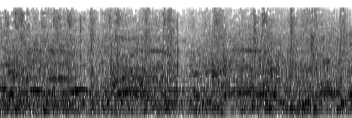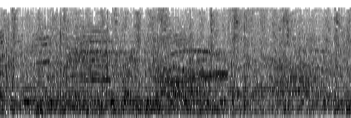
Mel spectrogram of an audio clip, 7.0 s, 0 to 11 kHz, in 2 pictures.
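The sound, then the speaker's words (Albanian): Occupy Wall Street protesters shouting and chanting as a crowd, a loud continuous mass of overlapping voices with no quiet gaps. “Ne jemi 99%, ne jemi 99%, brohërisë të turma e protestuesve.”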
